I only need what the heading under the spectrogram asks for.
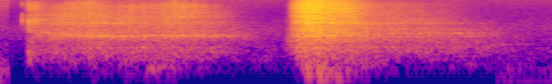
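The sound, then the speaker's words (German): Heavy breathing from a person during a video gaming session: a long, airy inhale, then a louder, forceful exhale that fades away, with no talking. “deswegen atme ich auch so schwer.”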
